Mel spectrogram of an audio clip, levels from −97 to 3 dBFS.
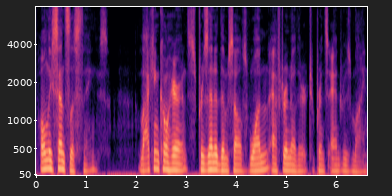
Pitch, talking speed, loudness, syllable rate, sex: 115 Hz, 125 wpm, -19 LUFS, 5.3 syllables/s, male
